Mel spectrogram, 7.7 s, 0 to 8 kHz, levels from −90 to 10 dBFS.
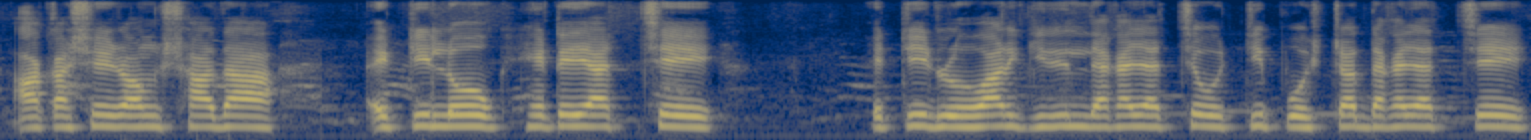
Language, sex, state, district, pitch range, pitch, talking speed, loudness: Bengali, male, West Bengal, North 24 Parganas, 190-205 Hz, 195 Hz, 135 wpm, -17 LUFS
